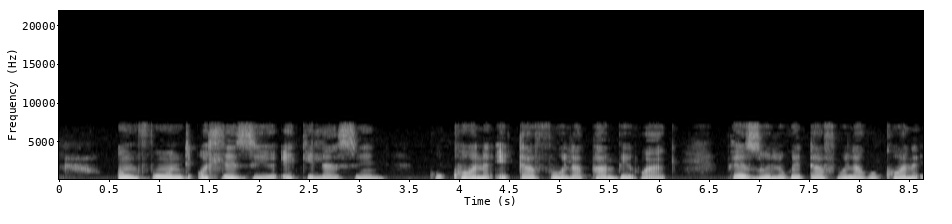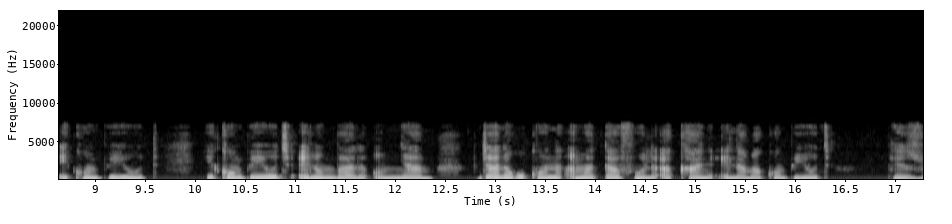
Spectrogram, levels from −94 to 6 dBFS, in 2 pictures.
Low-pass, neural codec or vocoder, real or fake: 7.2 kHz; none; real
